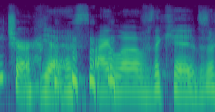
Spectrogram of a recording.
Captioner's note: giggling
